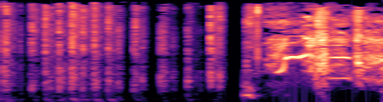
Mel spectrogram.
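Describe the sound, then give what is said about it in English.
Rapid clattering of computer keys as people type on computer keyboards in quick bursts, looking something up on the internet, then a louder sustained squealing, whinny-like sound takes over. “Dueling keyboards!”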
